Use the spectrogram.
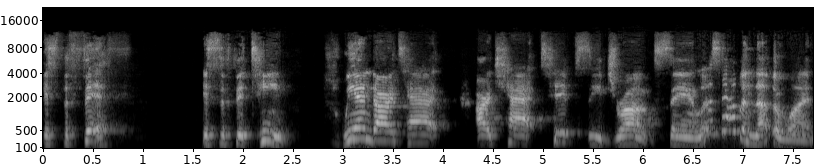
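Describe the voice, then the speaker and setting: Against a quiet background, a man talks at a very slow pace, leaving long, frequent pauses. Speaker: poet. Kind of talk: poem performance. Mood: wry, playful. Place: home room. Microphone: phone near.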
